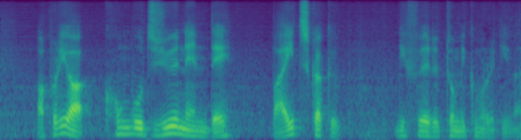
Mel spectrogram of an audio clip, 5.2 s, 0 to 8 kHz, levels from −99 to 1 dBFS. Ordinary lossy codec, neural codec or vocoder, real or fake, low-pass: none; codec, 16 kHz, 0.2 kbps, FocalCodec; fake; none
